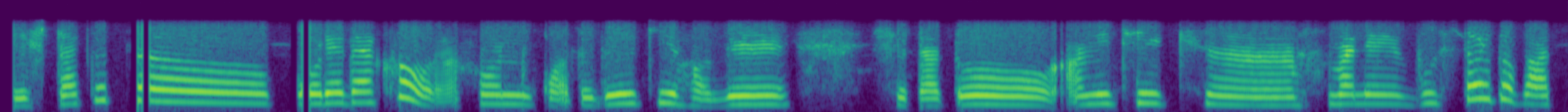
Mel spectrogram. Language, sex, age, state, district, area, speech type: Bengali, female, 18-30, West Bengal, Uttar Dinajpur, urban, conversation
